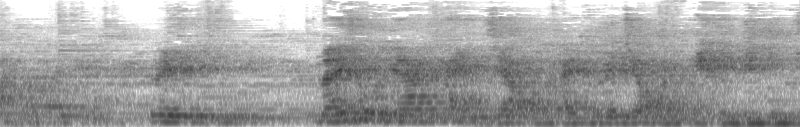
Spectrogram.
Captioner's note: talking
